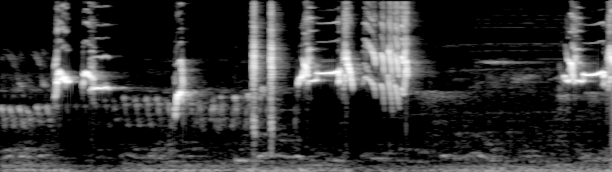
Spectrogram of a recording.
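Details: Singing white-rumped shama, caged, flicking its tail while singing to rouse other shamas for competition: bright whistled notes, crackling buzzy bursts and sharp clicks in uneven phrases with pauses between.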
